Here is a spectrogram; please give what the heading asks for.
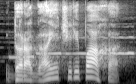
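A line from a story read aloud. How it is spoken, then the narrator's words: Quiet but audible. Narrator (Russian): сказал он тихо, но так, чтобы слышали все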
